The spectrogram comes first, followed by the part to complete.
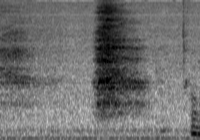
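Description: A woman's single faint breath about a second in, lasting about half a second, in an otherwise near-silent pause.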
